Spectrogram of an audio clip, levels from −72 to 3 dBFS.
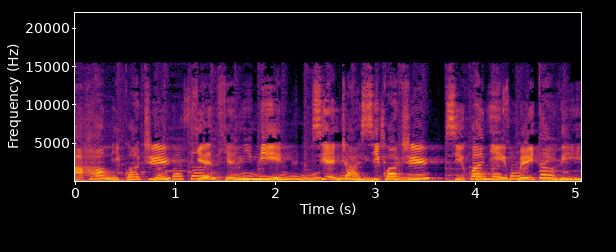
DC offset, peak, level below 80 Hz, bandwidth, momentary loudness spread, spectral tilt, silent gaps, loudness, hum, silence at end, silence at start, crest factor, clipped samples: under 0.1%; 0 dBFS; -32 dBFS; 16 kHz; 4 LU; -3.5 dB/octave; none; -13 LUFS; none; 0 s; 0 s; 14 dB; under 0.1%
